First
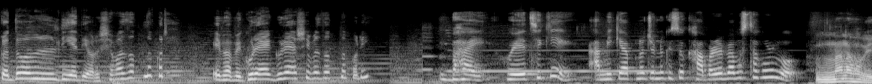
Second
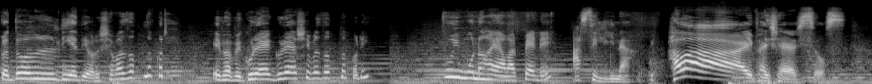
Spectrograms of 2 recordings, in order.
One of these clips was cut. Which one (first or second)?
first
